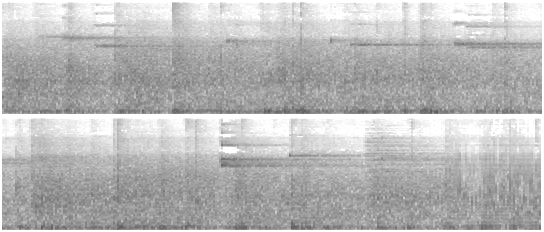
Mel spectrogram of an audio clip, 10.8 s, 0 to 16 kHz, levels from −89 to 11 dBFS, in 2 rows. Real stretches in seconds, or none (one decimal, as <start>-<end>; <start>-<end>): 0.0-9.9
